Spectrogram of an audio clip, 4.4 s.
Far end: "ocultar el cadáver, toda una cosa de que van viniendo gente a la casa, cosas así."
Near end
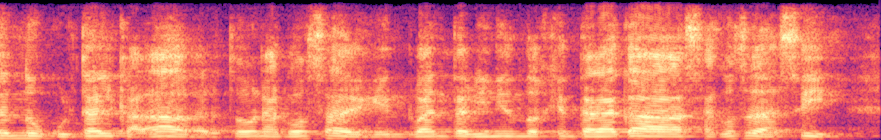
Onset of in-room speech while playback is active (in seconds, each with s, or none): none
